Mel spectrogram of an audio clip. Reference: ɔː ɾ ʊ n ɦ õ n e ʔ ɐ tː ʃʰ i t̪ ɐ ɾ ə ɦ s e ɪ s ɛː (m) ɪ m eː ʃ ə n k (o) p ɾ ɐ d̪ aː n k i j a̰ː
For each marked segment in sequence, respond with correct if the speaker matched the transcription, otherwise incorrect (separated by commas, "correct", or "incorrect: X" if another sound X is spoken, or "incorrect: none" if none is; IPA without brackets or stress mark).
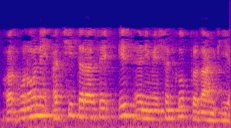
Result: incorrect: n, correct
